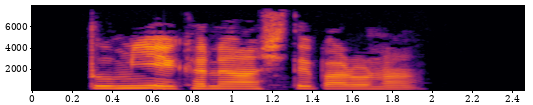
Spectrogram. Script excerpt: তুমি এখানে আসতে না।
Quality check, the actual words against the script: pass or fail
fail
